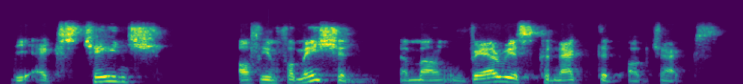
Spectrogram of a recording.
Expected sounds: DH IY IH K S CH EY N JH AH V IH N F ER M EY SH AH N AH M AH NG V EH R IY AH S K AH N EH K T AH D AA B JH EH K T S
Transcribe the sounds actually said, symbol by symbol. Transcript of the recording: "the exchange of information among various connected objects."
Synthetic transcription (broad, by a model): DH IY IH K S CH EY N JH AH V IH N F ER M EY SH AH N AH M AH NG V EH R IY AH S K AH N EH K T AH D AA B JH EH K T S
